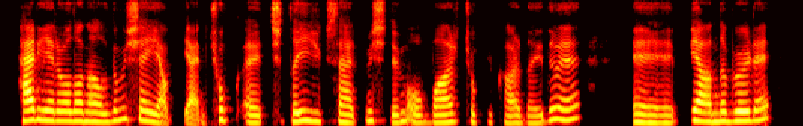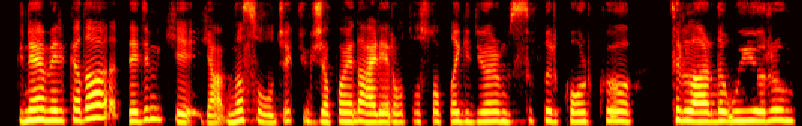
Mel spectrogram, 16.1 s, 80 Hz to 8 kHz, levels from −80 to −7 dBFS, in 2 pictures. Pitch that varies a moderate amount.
No: narrow, 2.3 semitones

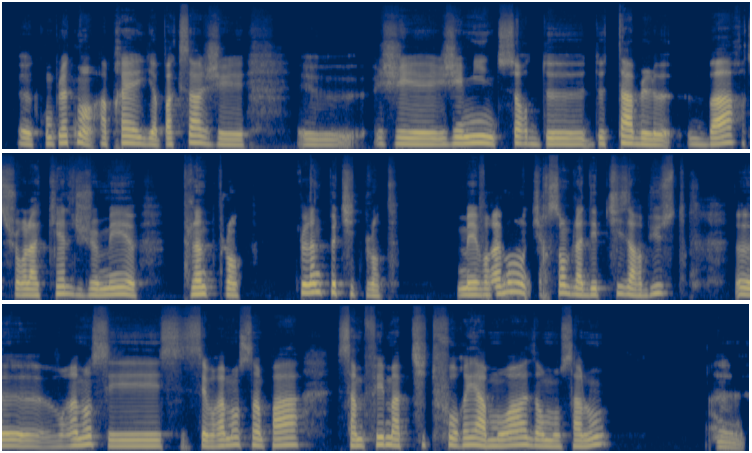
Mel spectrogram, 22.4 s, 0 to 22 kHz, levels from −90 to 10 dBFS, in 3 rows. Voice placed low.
No: medium, 165 Hz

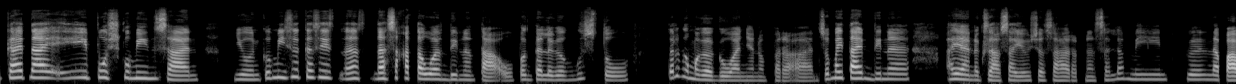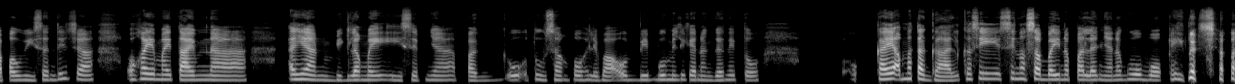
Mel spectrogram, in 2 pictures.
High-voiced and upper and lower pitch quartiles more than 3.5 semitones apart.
Yes: high, 215 Hz; average, 4.2 semitones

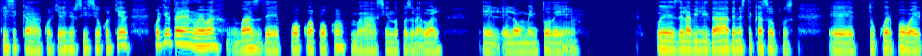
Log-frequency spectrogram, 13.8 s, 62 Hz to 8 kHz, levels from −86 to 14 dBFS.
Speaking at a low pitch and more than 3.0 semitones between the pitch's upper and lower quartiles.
Yes: low, 115 Hz; average, 3.4 semitones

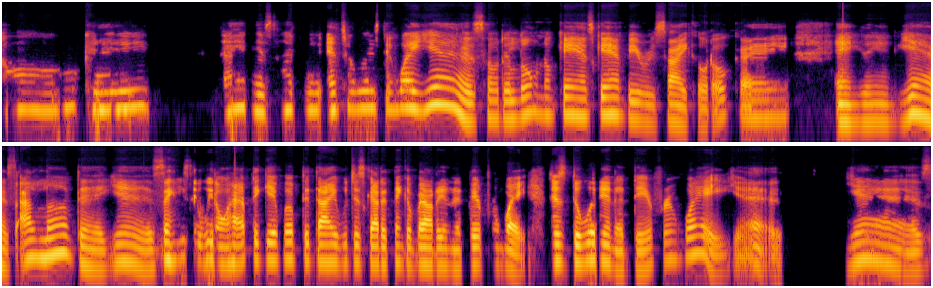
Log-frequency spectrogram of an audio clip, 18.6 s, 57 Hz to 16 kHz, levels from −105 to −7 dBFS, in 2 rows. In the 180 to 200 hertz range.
No: medium, 155 Hz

